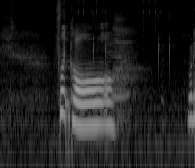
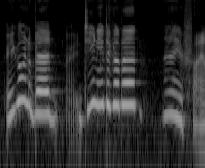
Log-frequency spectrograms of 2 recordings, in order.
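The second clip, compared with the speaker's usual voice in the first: ordinary talk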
